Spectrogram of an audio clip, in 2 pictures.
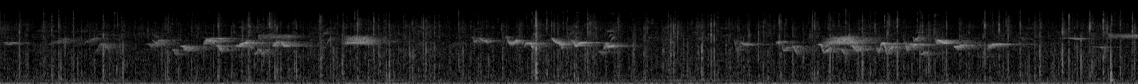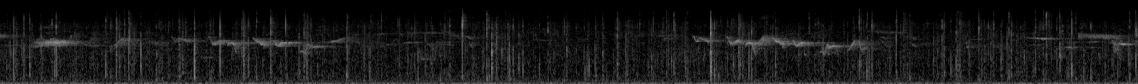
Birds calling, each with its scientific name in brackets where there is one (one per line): Omao (Myadestes obscurus)
Red-billed Leiothrix (Leiothrix lutea)
Apapane (Himatione sanguinea)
